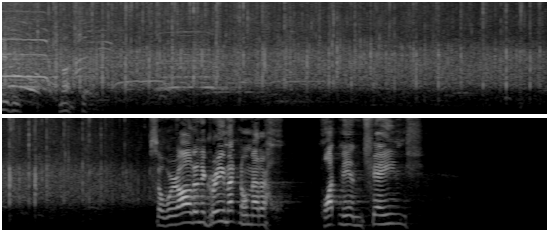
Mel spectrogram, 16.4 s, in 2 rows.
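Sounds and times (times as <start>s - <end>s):
audience clapping hands: 0.0s - 11.2s
speech: 0.9s - 1.5s, 10.5s - 12.4s, 13.0s - 14.5s.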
